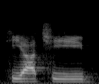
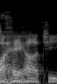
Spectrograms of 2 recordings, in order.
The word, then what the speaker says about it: Heihachi: I have no care for Hiyachi Mishima from Tekken. I don't even remember how to pronounce his name. Oh, Heihachi, yeah, right.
